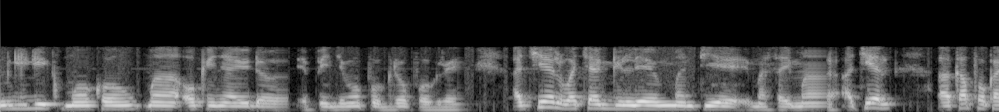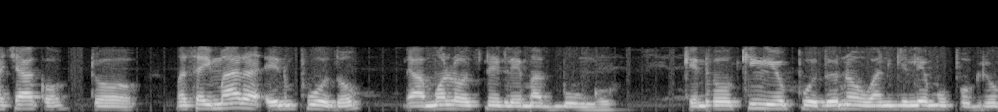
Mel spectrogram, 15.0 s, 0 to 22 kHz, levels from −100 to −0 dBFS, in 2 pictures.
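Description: Under the whole recording runs Wi-Fi interference: a nearby radio's beacon, every 102.4 ms, is rectified into a faint ticking about ten times a second, roughly 40 dB below the speech. On a spectrogram it shows as evenly spaced thin vertical lines across the band, and as a regular comb of small spikes on the waveform.

From 0.60 to 0.67 s, just after "gi gik", there is a short concealed packet loss. About 40 ms never arrived, and the receiver extended the preceding sound before blending back, giving a brief smear. The same happens at 12.80 to 12.87 s. Both appear as a short stretch of smoothed, repeated texture in the spectrogram, with no gap in the waveform.

Three bursts of packet loss follow. From 2.08 to 2.18 s, just before "e pinje ma opogore", about 80 ms is gone, and 74 ms of continued, fading sound replaces it. From 3.43 to 3.57 s, right after that phrase, about 40 ms is lost and patched. 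The longest, from 6.07 to 6.23 s, loses about 120 ms and is filled with 125 ms of concealment. Each is heard as a held buzz or hiss dying away before the speech resumes further on. On a spectrogram each shows as frozen, decaying harmonics or noise, and on the waveform as a tapering envelope.

The call path is G.711 A-law, which fits a 64 kbps stream. Nothing appears above 4 kHz, so the spectrogram is empty above that line.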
